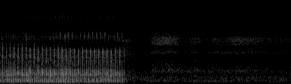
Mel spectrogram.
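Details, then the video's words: A loud, rattling snore from Juanito, a nine-year-old British bulldog asleep, cut off after about a second, then a softer wheezy exhale fading into a hushed breath. "Bulldog Snoring"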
